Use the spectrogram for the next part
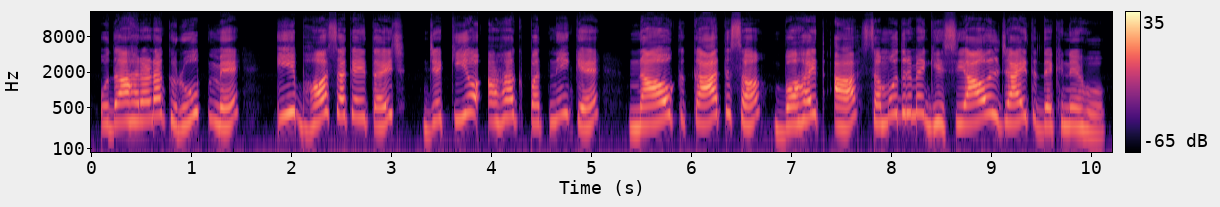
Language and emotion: Maithili, neutral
